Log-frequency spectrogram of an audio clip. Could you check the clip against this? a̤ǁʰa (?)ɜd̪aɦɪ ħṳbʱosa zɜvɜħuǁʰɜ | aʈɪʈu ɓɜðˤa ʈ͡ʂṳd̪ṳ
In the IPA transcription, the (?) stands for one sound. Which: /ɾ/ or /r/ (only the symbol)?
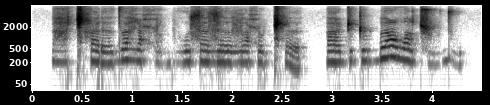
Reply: ɾ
